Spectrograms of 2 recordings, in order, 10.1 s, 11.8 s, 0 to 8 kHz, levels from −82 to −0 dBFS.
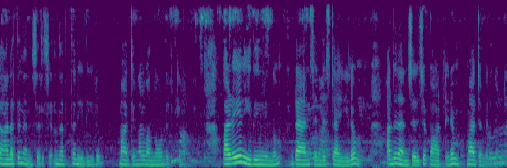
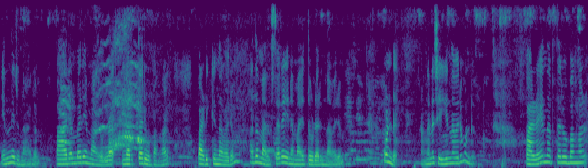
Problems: background sounds at intervals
